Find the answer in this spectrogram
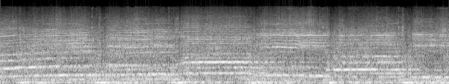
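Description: A worship group singing a Mizo hymn together into microphones, amplified over band accompaniment with a pulsing bass.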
